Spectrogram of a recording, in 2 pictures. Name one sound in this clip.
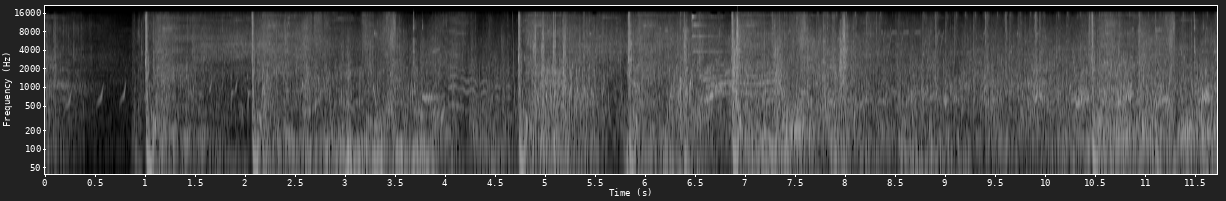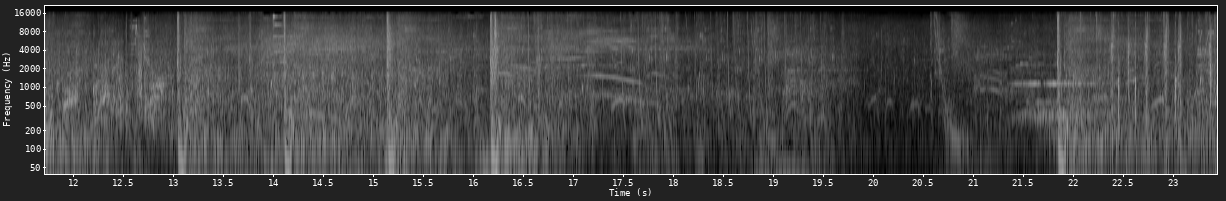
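Blasts and explosions boom sharply.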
